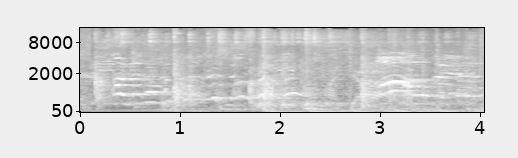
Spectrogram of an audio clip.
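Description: Quiet voices talking over faint background music.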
